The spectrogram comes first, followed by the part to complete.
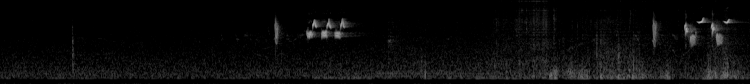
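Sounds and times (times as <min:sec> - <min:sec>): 
five-striped sparrow calls: 0:02.7 - 0:03.6, 0:06.5 - 0:07.4.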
